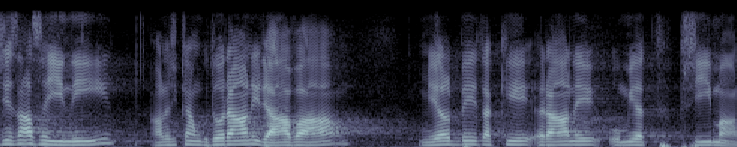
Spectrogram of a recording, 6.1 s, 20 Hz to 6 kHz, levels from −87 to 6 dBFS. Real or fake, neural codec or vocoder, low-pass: real; none; 5.4 kHz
